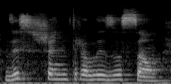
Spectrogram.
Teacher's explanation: O C pronunciado mais com som de CH para nós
